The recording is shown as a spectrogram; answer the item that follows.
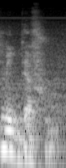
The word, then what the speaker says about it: Mekdafou: Alors moi c'est Mekdafou. Mekdafou. pour. Et Mekdafou MEKDAFOU. 3 syllabes. Mekdafou.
